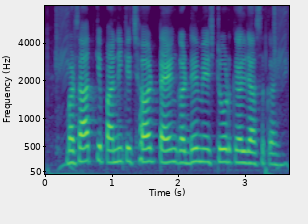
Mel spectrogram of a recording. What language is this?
Magahi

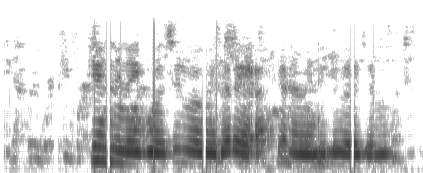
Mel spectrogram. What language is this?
Swahili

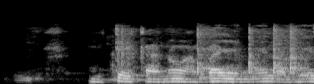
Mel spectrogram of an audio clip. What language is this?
Kinyarwanda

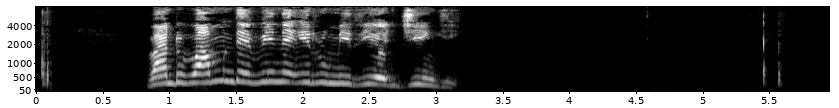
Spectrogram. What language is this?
Taita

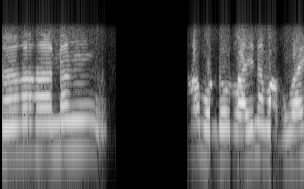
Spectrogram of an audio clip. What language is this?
Bodo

